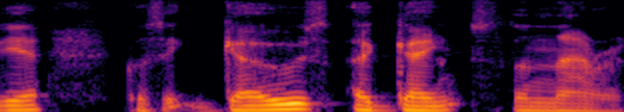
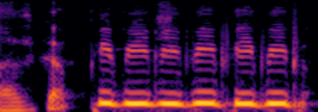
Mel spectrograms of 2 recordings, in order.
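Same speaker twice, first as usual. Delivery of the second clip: radar beeps; 3 dB louder than usual. Retold or imitated.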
